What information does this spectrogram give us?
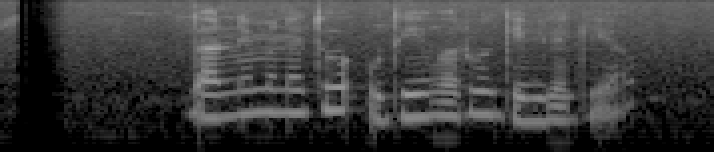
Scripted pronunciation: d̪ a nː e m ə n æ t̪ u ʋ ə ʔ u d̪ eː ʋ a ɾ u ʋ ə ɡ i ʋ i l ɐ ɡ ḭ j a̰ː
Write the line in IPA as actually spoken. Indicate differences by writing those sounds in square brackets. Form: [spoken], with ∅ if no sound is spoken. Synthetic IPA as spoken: d̪ a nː e m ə n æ t̪ u ʋ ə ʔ u d̪ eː ʋ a ɾ u ʋ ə ɡ [e] ʋ i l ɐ ɡ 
